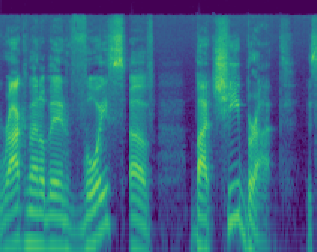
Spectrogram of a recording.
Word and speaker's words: Baceprot: been saying wrong rock metal band voice of bachibrat is how you actually pronounce it this one's a Rage Against the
